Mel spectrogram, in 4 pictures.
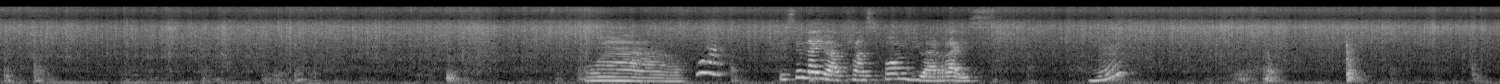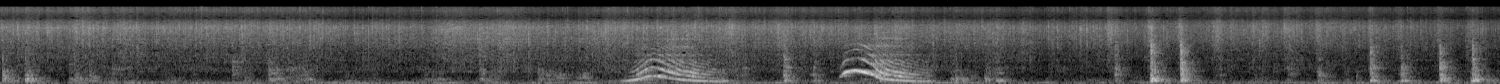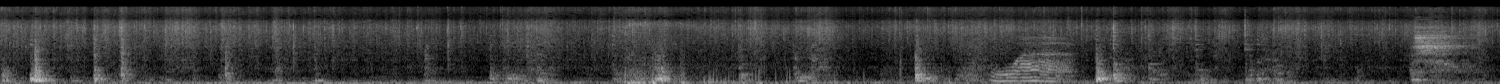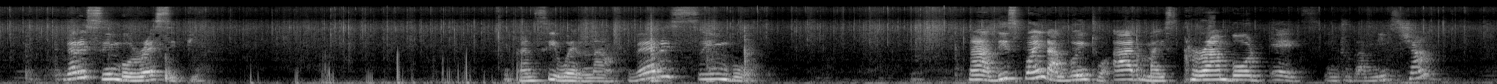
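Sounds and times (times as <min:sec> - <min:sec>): spatula scraping and tapping pan: 0:00.0 - 0:05.8, 0:12.1 - 0:21.1, 0:22.3 - 0:23.3, 0:25.9 - 0:33.4, 0:34.2 - 0:39.9, 0:40.9 - 0:43.8, 0:46.6 - 0:50.3
rice sizzling in frying pan: 0:00.0 - 0:59.9.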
